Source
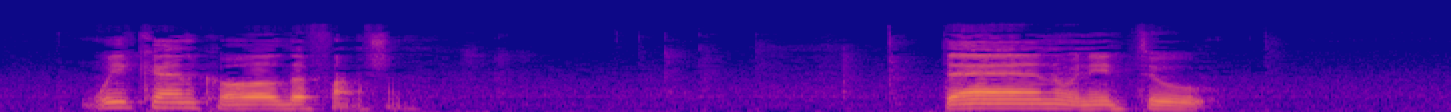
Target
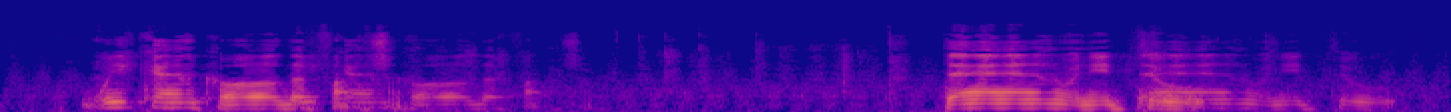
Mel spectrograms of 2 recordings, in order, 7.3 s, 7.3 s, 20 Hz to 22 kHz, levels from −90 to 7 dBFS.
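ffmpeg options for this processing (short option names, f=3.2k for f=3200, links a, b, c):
-filter_complex "[0:a]asplit=2[a][b];[b]acompressor=threshold=-41dB:ratio=6,volume=0.5dB[c];[a][c]amix=inputs=2:normalize=0,adynamicequalizer=threshold=0.0126:dfrequency=980:dqfactor=0.71:tfrequency=980:tqfactor=0.71:attack=5:release=100:ratio=0.375:range=2.5:mode=cutabove:tftype=bell,acrossover=split=850[d][e];[d]aeval=exprs='val(0)*(1-0.7/2+0.7/2*cos(2*PI*7*n/s))':c=same[f];[e]aeval=exprs='val(0)*(1-0.7/2-0.7/2*cos(2*PI*7*n/s))':c=same[g];[f][g]amix=inputs=2:normalize=0,aecho=1:1:956:0.266,volume=-5.5dB"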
